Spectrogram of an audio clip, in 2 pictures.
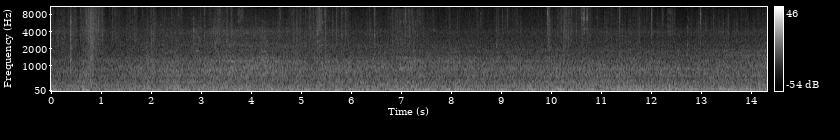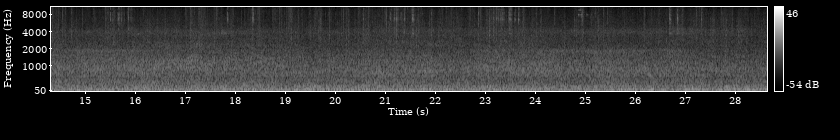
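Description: Steady road and engine noise heard from inside a motorhome driving on a freeway: a continuous low drone of tyres and engine, with a few short rattles near the start.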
